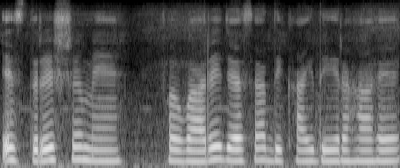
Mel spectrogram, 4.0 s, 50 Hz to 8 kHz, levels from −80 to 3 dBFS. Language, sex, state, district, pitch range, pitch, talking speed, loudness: Hindi, female, Uttar Pradesh, Lalitpur, 190-210 Hz, 195 Hz, 135 wpm, -15 LUFS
